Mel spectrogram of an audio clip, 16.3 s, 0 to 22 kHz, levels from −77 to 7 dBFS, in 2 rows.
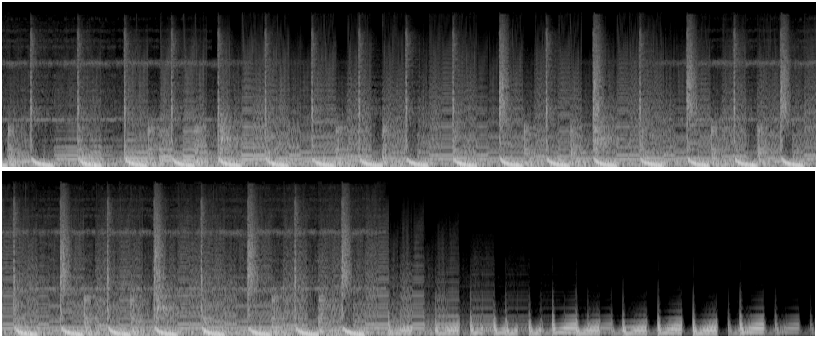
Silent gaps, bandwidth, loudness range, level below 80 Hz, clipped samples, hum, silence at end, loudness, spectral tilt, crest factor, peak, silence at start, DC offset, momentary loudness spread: none; 16 kHz; 5 LU; -20 dBFS; under 0.1%; none; 0 s; -18 LUFS; -6 dB/octave; 12 dB; -4 dBFS; 0 s; under 0.1%; 6 LU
